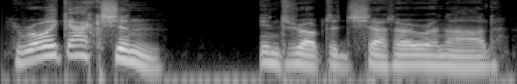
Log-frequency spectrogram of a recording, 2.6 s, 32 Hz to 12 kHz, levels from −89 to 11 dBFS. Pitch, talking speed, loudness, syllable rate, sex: 140 Hz, 115 wpm, -18 LUFS, 6.4 syllables/s, male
